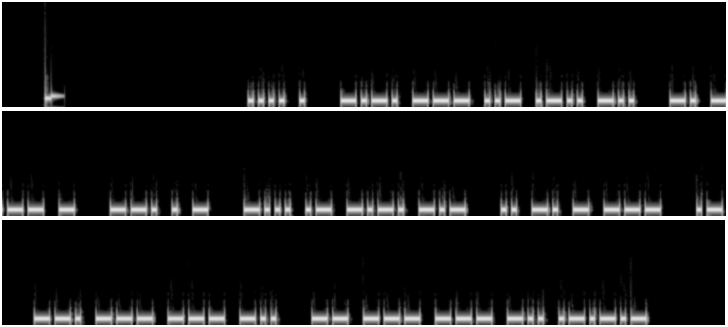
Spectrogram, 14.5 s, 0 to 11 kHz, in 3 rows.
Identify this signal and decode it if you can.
Morse code, heard as a keyed tone, about 34 wpm, 700 Hz. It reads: HE COULD NOT GET BACK INTO A GOOD MOOD.
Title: Sentences from Top 1100 Words 35wpm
